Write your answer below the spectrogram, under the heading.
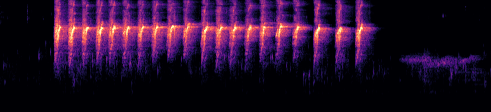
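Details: Female manggar in a 'tembakan' sequence for mastering songbirds: a quick string of sharp, high, buzzy chirps lasting about three seconds, followed by a faint lower warbling.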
